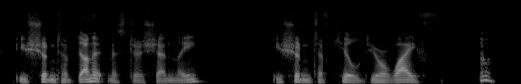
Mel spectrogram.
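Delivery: dull automated voice. Retelling a story where an intercom speaks to Mister Shenley, dull automated voice. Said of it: "a dull, uh, automated voice be like".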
